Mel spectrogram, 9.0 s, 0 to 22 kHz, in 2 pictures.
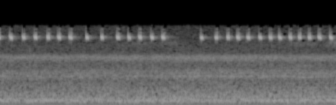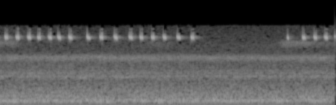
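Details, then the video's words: Song of a black cricket from a 2020 recording: rapid, evenly spaced high-pitched chirps in bursts of several seconds, broken by short pauses and a longer gap near the end before the chirping starts again. "검은귀뚜라미, 1번 듣기, 곤충소리"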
